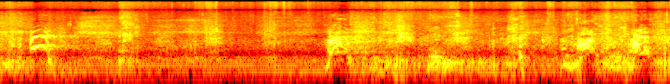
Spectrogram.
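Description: Greater Swiss Mountain Dogs barking and yipping in short bursts as they wrestle in play.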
